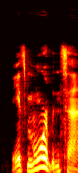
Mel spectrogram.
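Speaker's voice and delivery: put-on punchy, emphatic Boston accent. Imagining what Griffin would say, speaker voices him in a Boston accent. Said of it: "He would actually in his fucking Boston accent".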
